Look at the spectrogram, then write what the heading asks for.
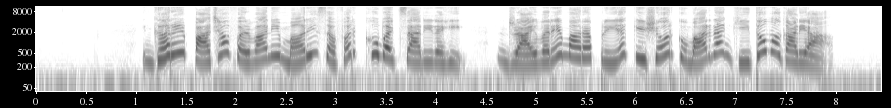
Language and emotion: Gujarati, happy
